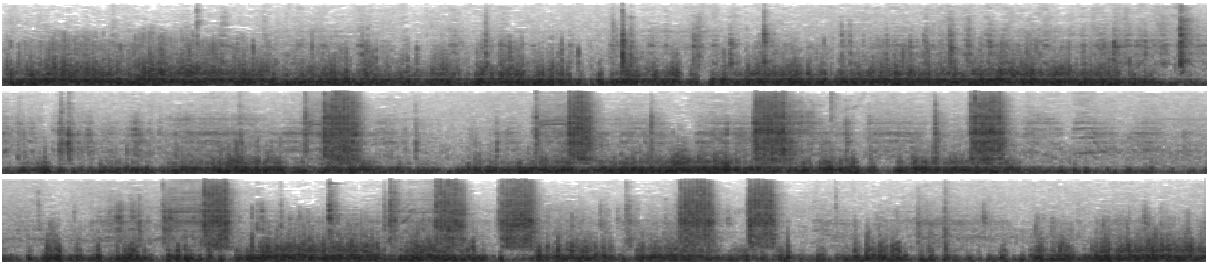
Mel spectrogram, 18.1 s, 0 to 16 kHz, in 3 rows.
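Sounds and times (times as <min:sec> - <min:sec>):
wind rumble on microphone: 0:00.0 - 0:18.0
tool clicks: 0:07.5 - 0:07.9, 0:08.7 - 0:11.1, 0:12.7 - 0:16.0.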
